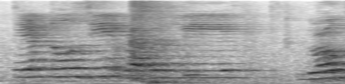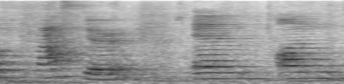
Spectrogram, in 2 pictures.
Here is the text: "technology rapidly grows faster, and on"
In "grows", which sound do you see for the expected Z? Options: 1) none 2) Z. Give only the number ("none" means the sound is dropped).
1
